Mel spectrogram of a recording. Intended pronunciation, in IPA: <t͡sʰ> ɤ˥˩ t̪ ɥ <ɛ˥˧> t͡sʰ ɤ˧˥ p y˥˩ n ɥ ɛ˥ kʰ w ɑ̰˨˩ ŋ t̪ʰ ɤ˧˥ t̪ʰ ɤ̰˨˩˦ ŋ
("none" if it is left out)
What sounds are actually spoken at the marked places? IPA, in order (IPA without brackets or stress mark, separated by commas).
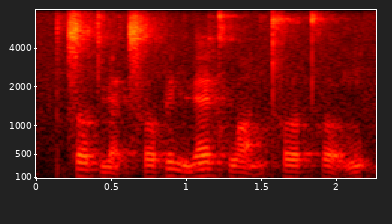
t͡s, ɛ̰˨˩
